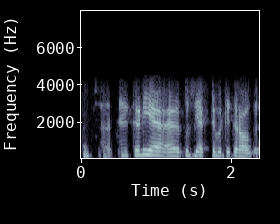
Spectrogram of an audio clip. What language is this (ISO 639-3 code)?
pan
